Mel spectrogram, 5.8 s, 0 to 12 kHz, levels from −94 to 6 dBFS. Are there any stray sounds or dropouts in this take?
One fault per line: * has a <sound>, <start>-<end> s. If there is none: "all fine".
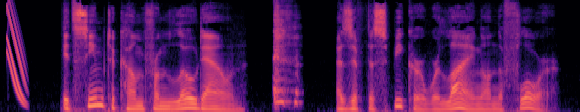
* has a chirp, 0.1-0.3 s
* has a laugh, 2.7-3.0 s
